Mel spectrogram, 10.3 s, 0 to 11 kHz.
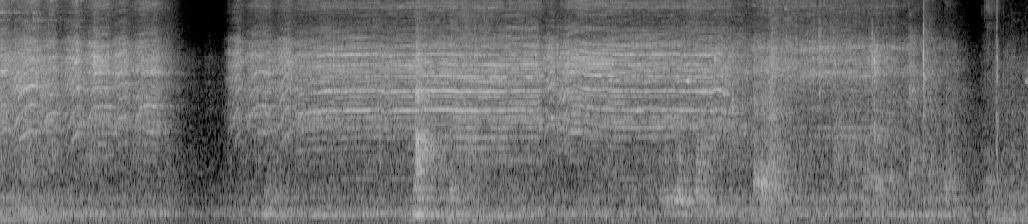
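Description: LEGO Mindstorms EV3 robot's two drive motors whining as it follows the line, the pitch rising and falling as the motors speed up and slow. The whine stops briefly about two seconds in, a knock sounds about four seconds in, and the whine steadies and fades near the end.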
